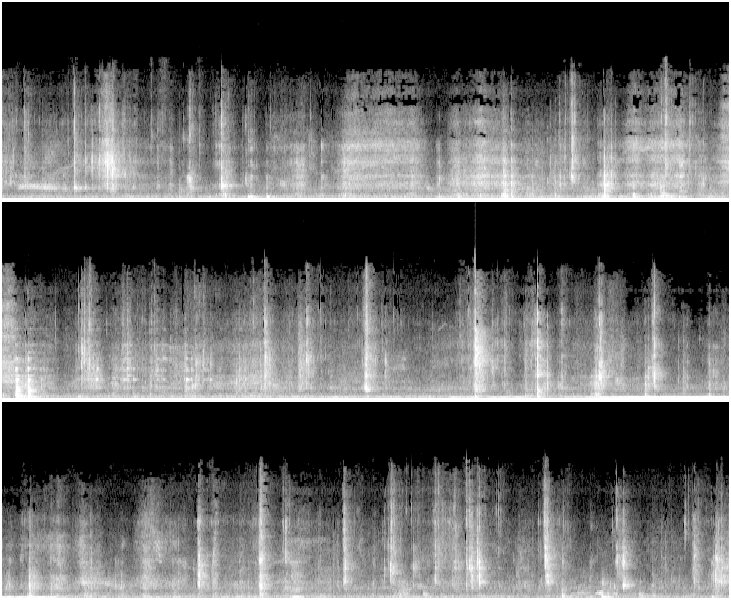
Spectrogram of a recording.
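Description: Close-up chewing and biting of food, with many short crunchy clicks scattered through. A steady low hum sounds for several seconds in the middle.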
